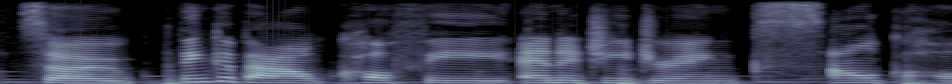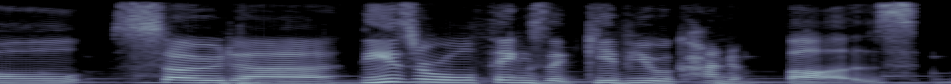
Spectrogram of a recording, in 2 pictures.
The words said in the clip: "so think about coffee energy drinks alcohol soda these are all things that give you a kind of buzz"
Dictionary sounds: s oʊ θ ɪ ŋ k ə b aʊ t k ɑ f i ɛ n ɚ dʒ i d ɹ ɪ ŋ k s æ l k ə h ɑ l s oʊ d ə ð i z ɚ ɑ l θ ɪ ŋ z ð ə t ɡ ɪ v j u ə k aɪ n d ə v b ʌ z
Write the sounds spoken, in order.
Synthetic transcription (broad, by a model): s oʊ θ ɪ ŋ k ə b aʊ t k ɑ f i ɛ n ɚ dʒ i d ɹ ɪ ŋ k s æ l k ə h ɑ l s oʊ d ə ð i z ɚ ɑ l θ ɪ ŋ z ð ə t ɡ ɪ v j ə k aɪ n d ə v b ʌ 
